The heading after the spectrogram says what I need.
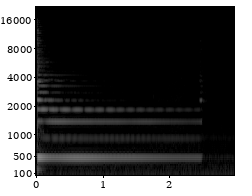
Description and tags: lap harp pluck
